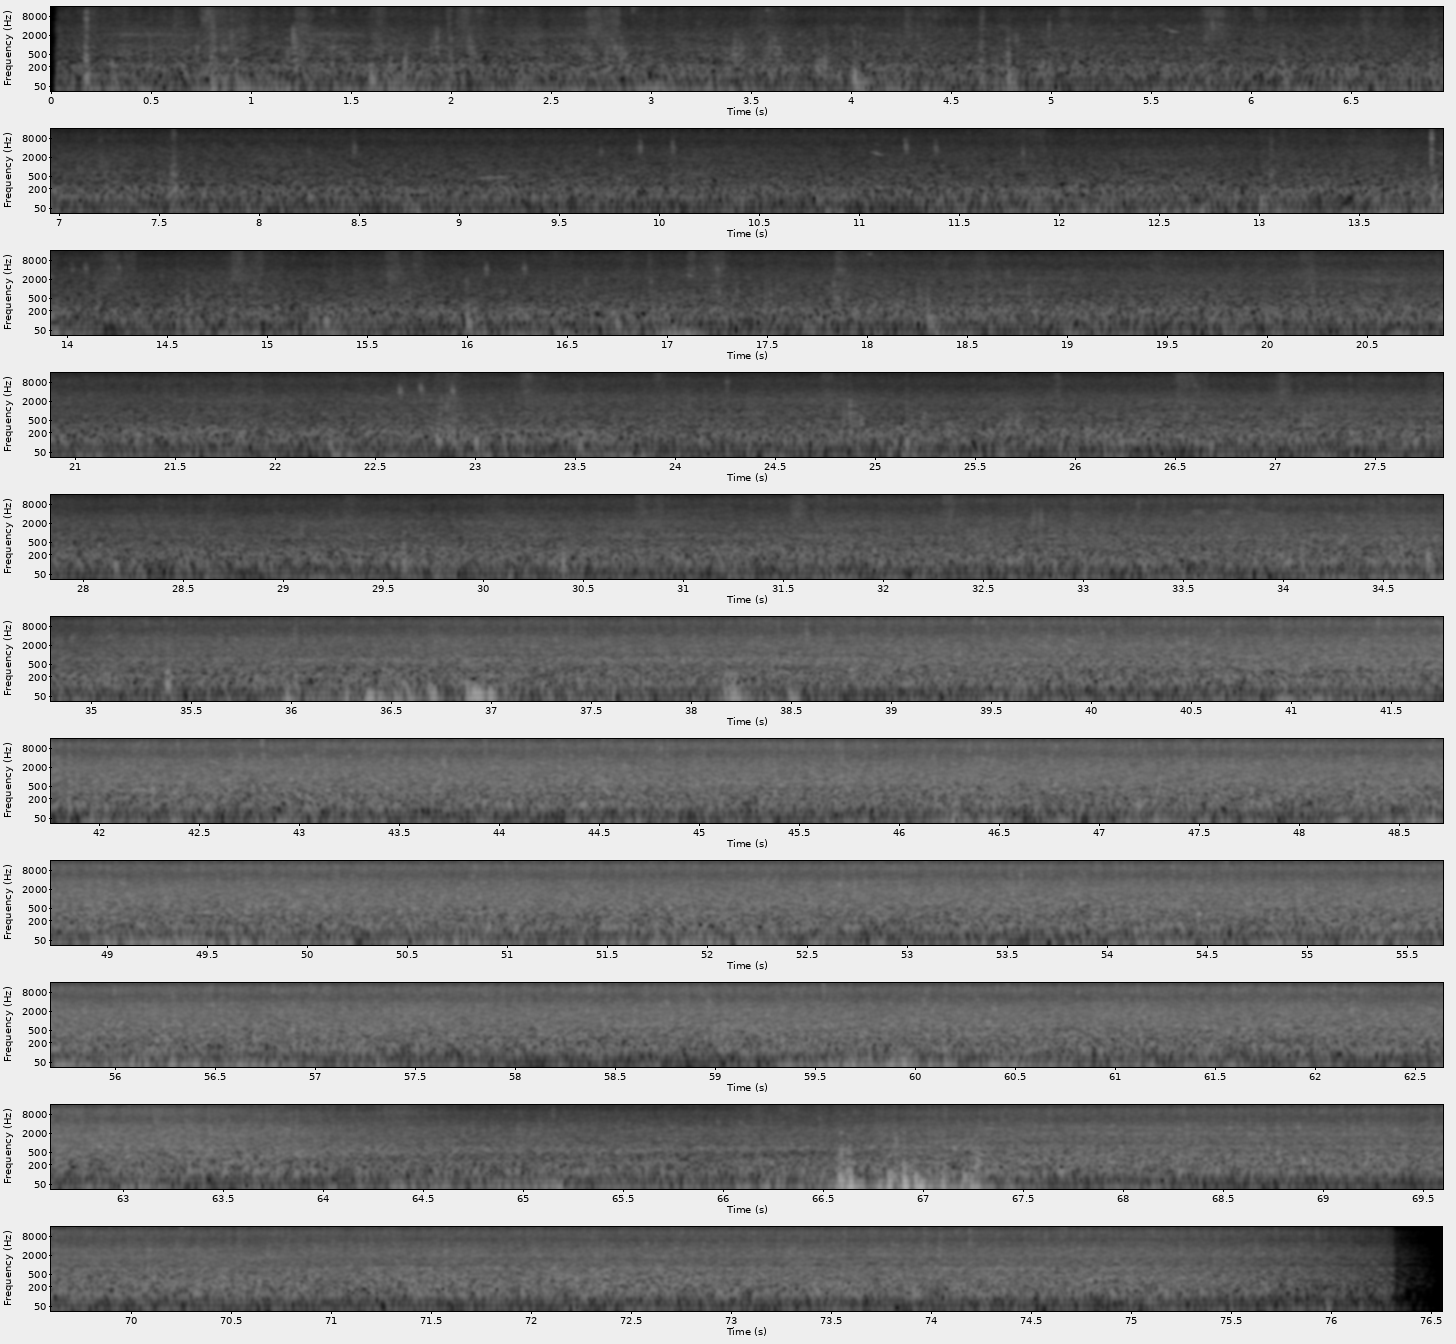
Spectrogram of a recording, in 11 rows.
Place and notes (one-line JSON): {"date": "2011-07-08 18:02:00", "description": "Zugangsweg zum Alphotel, der Mond soll hier betörend scheinen, noch ist es ein wenig bedeckt, doch heute ist Halbmond, wird werden sehen, die Luft ist geschmeidig udn rein", "latitude": "46.41", "longitude": "7.77", "altitude": "2048", "timezone": "Europe/Zurich"}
